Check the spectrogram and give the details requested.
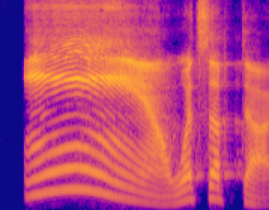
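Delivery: bright cartoon rabbit, swooping tune, drawn-out ew. Demonstrating the pharyngeal register for listeners at home, Bugs Bunny impersonation. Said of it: "your best Bugs Bunny impersonation".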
